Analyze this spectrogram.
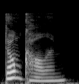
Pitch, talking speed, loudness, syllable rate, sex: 205 Hz, 225 wpm, -19 LUFS, 4.6 syllables/s, female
